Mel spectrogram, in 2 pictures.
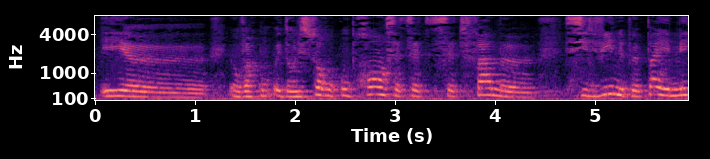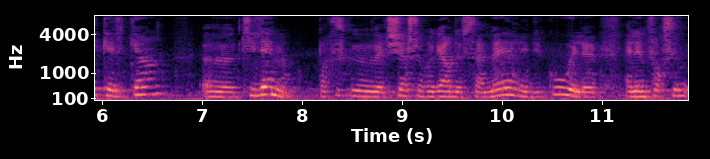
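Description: A middle-aged woman director speaks about her film in a soft, mellow voice. She talks in an animated way and restarts her sentences often. An echoey room and faint background noise surround her. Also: medium pitch. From Belgium. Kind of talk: press conference interview.

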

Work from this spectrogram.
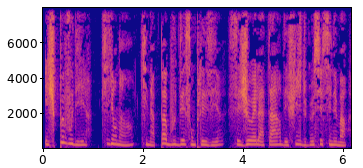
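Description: A woman's voice: mid-range voice, moderate pace, warm tone, breathy edge. A woman presenter giving an enthusiastic voice-over introduction to an interview clip.

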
